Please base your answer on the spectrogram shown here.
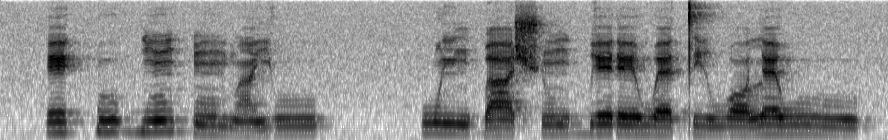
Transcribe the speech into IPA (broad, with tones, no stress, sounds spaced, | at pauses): e˧ k͡p u˧ ɡ͡b ũ˧ k͡p ũ˨ b ã˨ j u˧ | w ĩ˧ ɡ͡b a˨ ʃ ũ˨˦ ɡ͡b e˦ ɾ e˦ w ɛ˧ t i˧ w ɔ˧ l ɛ˦ w u˦˨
